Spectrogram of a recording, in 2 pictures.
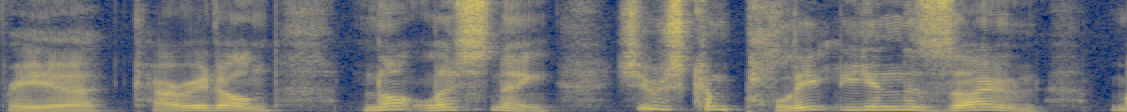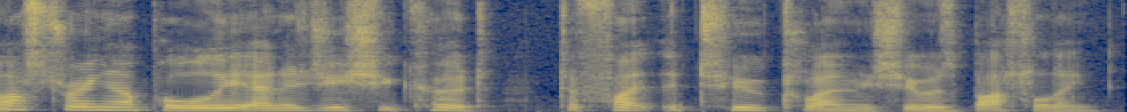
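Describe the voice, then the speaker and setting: A narrator reading an action story as its author, with animated, dramatic delivery and acted dialogue. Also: medium pitch, moderate pace, vocal fry, hardly any pauses. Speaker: author narrating own book.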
